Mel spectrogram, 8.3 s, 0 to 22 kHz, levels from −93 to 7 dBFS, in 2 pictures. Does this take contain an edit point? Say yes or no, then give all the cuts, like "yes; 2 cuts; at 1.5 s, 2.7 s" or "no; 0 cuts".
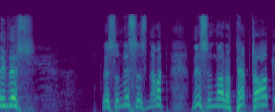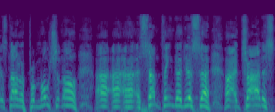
no; 0 cuts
